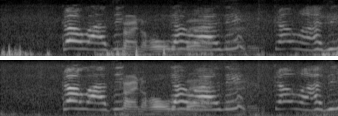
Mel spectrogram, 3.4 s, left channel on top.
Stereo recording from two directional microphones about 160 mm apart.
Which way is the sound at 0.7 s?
45° left (ahead or behind).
